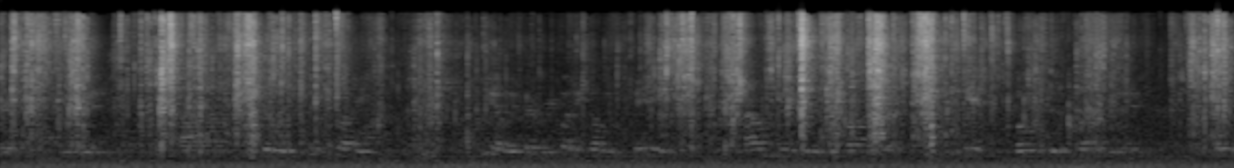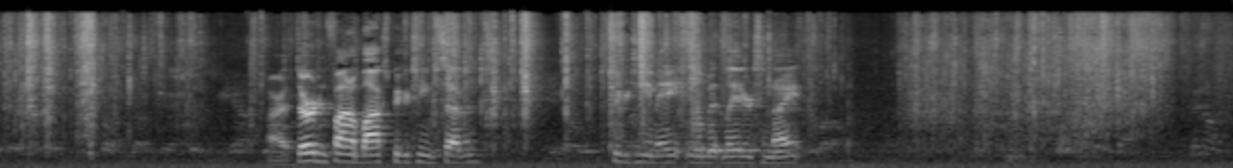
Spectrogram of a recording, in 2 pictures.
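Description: Foil card packs crinkle and rustle as they are torn open.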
